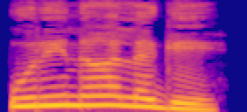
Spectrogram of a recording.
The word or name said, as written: ಉರಿನಾಲಿಗೆ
